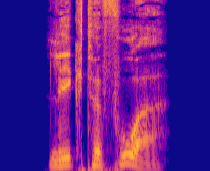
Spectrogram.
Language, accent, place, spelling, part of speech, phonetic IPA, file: German, Germany, Berlin, legte vor, verb, [ˌleːktə ˈfoːɐ̯], De-legte vor.ogg
- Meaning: inflection of vorlegen: 1. first/third-person singular preterite 2. first/third-person singular subjunctive II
